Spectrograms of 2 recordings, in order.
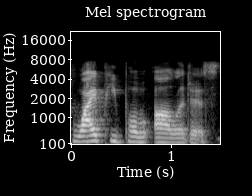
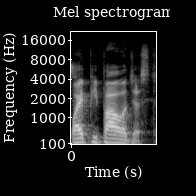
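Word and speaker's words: wypipologist: it w-y-p-i-p-o-l-o-g-i-n why no it's pronounced white peopleologist white peepologist okay yeah white person apologist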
